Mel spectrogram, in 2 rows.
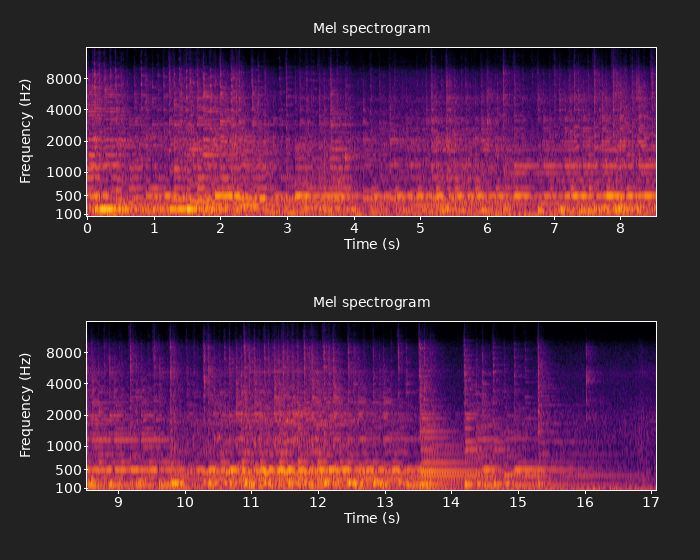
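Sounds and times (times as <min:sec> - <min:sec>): solo flamenco guitar: 0:00.0 - 0:17.0.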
